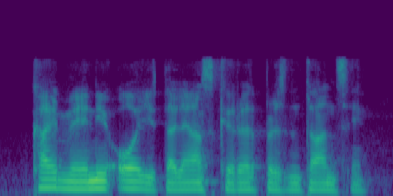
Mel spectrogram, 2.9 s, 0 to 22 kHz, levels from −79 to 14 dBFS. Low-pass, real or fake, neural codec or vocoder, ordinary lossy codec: 7.2 kHz; fake; codec, 16 kHz in and 24 kHz out, 0.8 kbps, FocalCodec, streaming, 65536 codes; none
